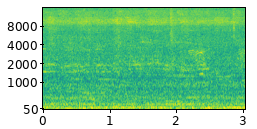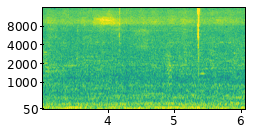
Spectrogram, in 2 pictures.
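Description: Busy street ambience: a steady low rumble with faint voices in the background.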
